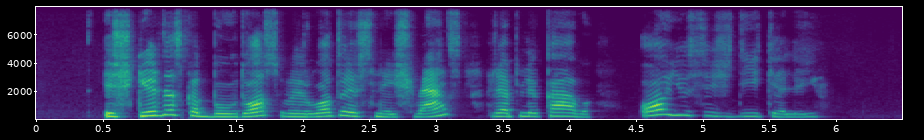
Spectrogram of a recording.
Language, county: Lithuanian, Vilnius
